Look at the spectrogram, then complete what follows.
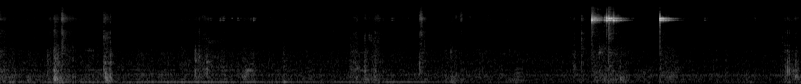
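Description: Metal tag on a cat's collar clinking as the cat swats its paw through a railing: a scattered series of small, high metallic clicks, the loudest three coming close together about six seconds in.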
